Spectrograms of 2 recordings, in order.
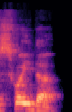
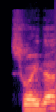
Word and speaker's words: Souaïda: d'une ville qui s'appelle, une région qui s'appelle Souaïda. Souaïda s'écrit S-W-A-I-D-A.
